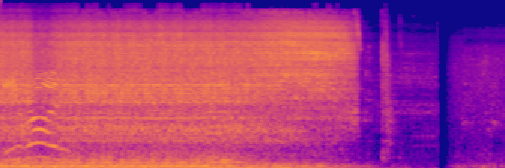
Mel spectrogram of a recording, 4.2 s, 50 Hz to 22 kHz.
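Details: 1992 Chevy C1500 2WD with LS1/T56 swap, first start on standalone harness, no radiator, run briefly, possible header smoke: loud even V8 rumble pulsing steadily about four beats a second, then clean shutoff; normal idle.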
